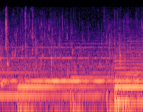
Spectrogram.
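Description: Tense background music of long held notes. A new note enters just after the start, and a lower, louder chord comes in near the end.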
